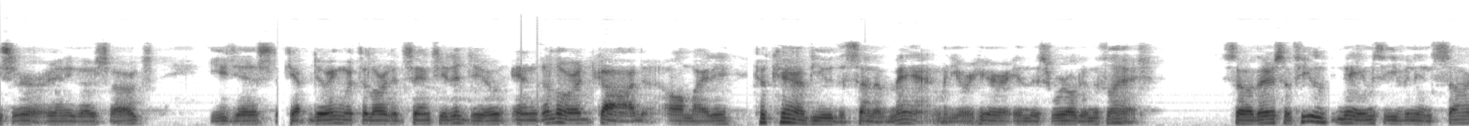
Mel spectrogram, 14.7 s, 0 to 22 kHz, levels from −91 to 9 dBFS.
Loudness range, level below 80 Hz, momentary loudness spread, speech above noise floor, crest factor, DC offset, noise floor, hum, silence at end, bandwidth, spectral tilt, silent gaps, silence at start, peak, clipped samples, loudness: 3 LU; -56 dBFS; 9 LU; 52 dB; 18 dB; under 0.1%; -72 dBFS; none; 0 s; 5.6 kHz; -10 dB/octave; none; 0 s; -2 dBFS; under 0.1%; -20 LUFS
